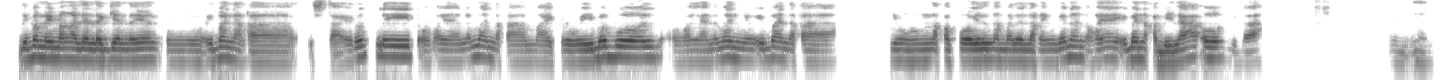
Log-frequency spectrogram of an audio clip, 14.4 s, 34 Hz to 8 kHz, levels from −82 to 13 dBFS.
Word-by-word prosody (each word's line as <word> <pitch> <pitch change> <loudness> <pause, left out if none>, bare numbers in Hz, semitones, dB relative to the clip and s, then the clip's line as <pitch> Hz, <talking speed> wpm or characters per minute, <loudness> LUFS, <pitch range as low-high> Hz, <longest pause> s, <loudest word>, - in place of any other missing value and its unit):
'di 150 - +1
ba 175 - +5
may 160 -1 +5
mga 150 -1 +2
lalagyan 140 0 +4
na 140 - +3
yun 150 +1 +1
kung 130 0 -7
iba, 140 +5 0
naka-styroplate 145 +8 -1
o - - -5
kaya 135 0 -5
naman 160 +1 -3
naka-microwavable 135 +7 +2
o - - -19
kaya 130 0 -6
naman 155 +1 -2
yung 145 -1 -4
iba 155 +2 -1
naka 130 -2 -6 0.5
yung 135 0 -3
naka-foil 140 0 +4
na 140 - -2
malalaking 135 -1 0
ganun 165 +3 -1
o - - -9
kaya 155 +3 -2
yung - - -2
iba 155 - +3
nakabilao, 145 +6 +1
'di 125 -6 -22
ba? 120 +1 -3 1.3
Mm. 115 0 -18
140 Hz, 135 wpm, -24 LUFS, 130-155 Hz, 1.3 s, ba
